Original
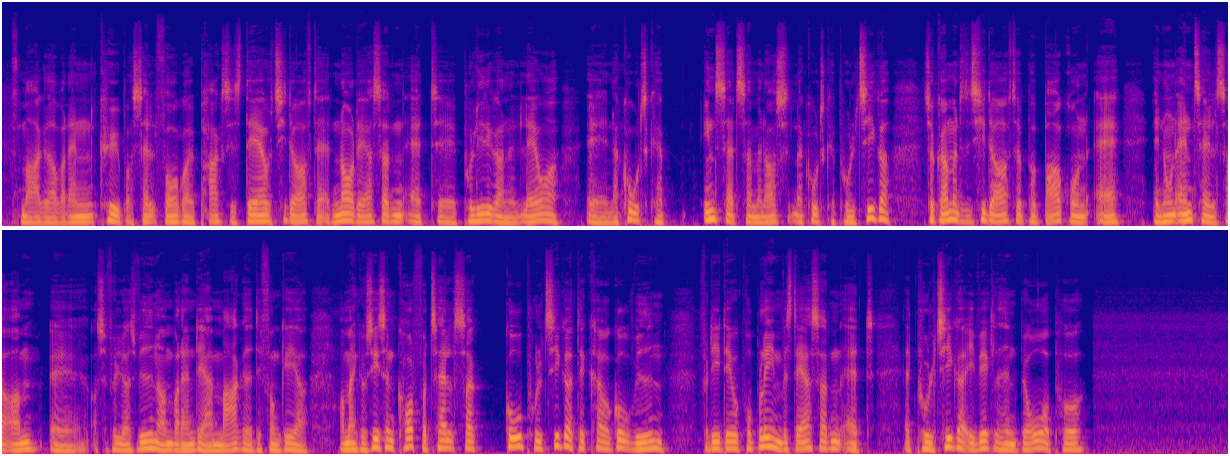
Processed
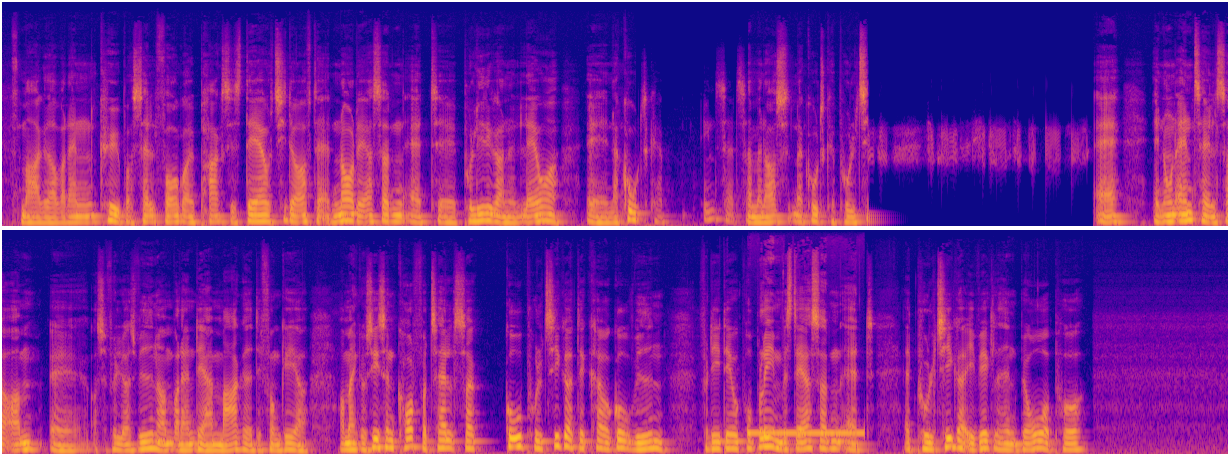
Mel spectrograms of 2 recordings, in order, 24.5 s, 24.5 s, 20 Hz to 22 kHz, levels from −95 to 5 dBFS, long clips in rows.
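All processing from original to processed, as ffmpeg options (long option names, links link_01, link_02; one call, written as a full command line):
ffmpeg -i in.wav -filter_complex "[0:a]asettb=1/sr,asplit=3[link_01][link_02][link_03];[link_01]atrim=end=6.334[link_04];[link_02]atrim=start=6.33:end=7.46,asetpts=PTS-STARTPTS,afade=type=in:duration=0.004:curve=qsin,afade=type=out:start_time=1.126:duration=0.004:curve=qsin,lowpass=2200,acompressor=threshold=-34dB:ratio=5:attack=3.2:release=140:knee=1:detection=peak[link_05];[link_03]atrim=start=7.456[link_06];[link_04][link_05]acrossfade=duration=0.004:curve1=hsin:curve2=qsin[link_07];[link_07][link_06]acrossfade=duration=0.004:curve1=qsin:curve2=hsin,asettb=1/sr,asplit=3[link_08][link_09][link_10];[link_08]atrim=end=8.654[link_11];[link_09]atrim=start=8.65:end=10.91,asetpts=PTS-STARTPTS,afade=type=in:duration=0.004:curve=qsin,afade=type=out:start_time=2.256:duration=0.004:curve=qsin,aeval=exprs='0.0944*(abs(mod(val(0)/0.0944+3,4)-2)-1)':channel_layout=same,asuperpass=centerf=1600:order=12:qfactor=1.7,acompressor=threshold=-50dB:ratio=12:attack=3.2:release=140:knee=1:detection=peak[link_12];[link_10]atrim=start=10.906[link_13];[link_11][link_12]acrossfade=duration=0.004:curve1=hsin:curve2=qsin[link_14];[link_14][link_13]acrossfade=duration=0.004:curve1=qsin:curve2=hsin,asettb=1/sr,asplit=3[link_15][link_16][link_17];[link_15]atrim=end=19.714[link_18];[link_16]atrim=start=19.71:end=20.88,asetpts=PTS-STARTPTS,afade=type=in:duration=0.004:curve=qsin,afade=type=out:start_time=1.166:duration=0.004:curve=qsin,aemphasis=mode=production:type=50fm,aeval=exprs='val(0)+0.0562*sin(2*PI*400*n/s)':channel_layout=same[link_19];[link_17]atrim=start=20.876[link_20];[link_18][link_19]acrossfade=duration=0.004:curve1=hsin:curve2=qsin[link_21];[link_21][link_20]acrossfade=duration=0.004:curve1=qsin:curve2=hsin,equalizer=frequency=800:width=7.2:gain=5.5,bandreject=frequency=50:width_type=h:width=6,bandreject=frequency=100:width_type=h:width=6,bandreject=frequency=150:width_type=h:width=6,bandreject=frequency=200:width_type=h:width=6,bandreject=frequency=250:width_type=h:width=6,volume=7.5dB" out.wav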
